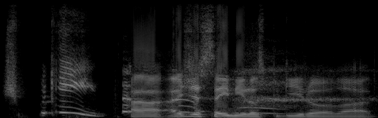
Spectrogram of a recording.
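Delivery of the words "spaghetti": high-pitched comic outburst; cartoon supervillain catchphrase; silly villain cry. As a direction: squeal it like a mock battle cry.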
